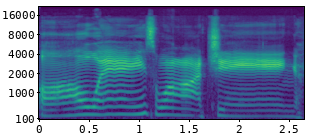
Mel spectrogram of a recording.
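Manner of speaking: cartoon voice with "always" drawn out. Going over a character's traits, the speaker slips into a really bad Roz impression. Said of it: "That's my really bad impression".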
